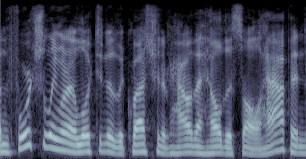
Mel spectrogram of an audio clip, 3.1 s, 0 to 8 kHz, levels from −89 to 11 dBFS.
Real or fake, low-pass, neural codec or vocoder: fake; 7.2 kHz; codec, 16 kHz, 4 kbps, FreqCodec, larger model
